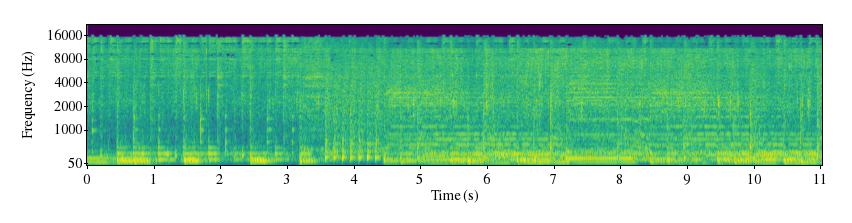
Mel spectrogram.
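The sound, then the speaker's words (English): Canadian bacon frying in a pan with a loud, continuous sizzle. A rapid burst of crackling pulses rises midway before the steady hiss settles back in. “Now, get ready for Canadian bacon. It's time to start cooking.”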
